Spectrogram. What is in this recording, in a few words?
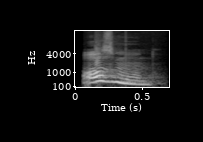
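"оз мун", Komi, female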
